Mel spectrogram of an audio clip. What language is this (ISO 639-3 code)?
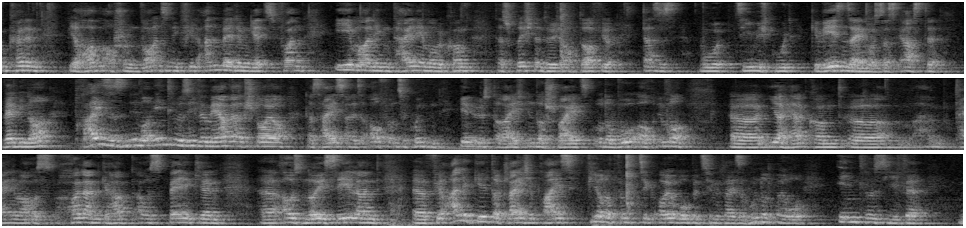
deu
